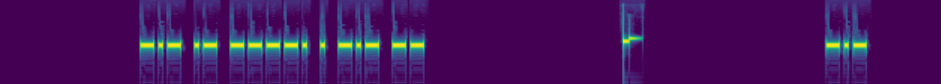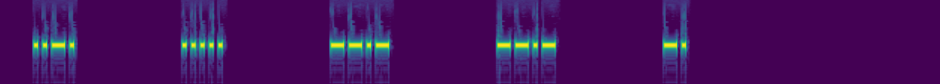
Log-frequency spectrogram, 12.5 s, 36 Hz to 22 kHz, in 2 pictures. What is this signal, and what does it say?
Morse code, heard as a keyed tone, about 40 wpm, spaced as for 17 wpm, 700 Hz. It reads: KA9EKM KF5QQN
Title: USA Call Signs - 6 Characters - 8x Character Spacing - 40wpm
